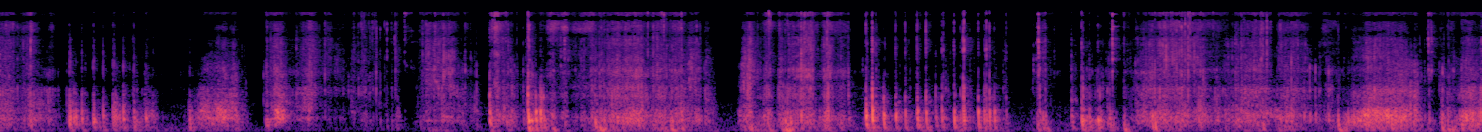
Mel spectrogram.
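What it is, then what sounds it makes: Leather handbag. Long natural nails and fingertips tap and scratch across the stitched front leather panel of a hollow, medium brown leather handbag standing upright. The result is a quiet, continuous stream of soft, dry crinkling, scraping and scratching with brief gaps and short, muffled taps that fade almost instantly. The sound sits mostly in the low-mid range with very little bright content.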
